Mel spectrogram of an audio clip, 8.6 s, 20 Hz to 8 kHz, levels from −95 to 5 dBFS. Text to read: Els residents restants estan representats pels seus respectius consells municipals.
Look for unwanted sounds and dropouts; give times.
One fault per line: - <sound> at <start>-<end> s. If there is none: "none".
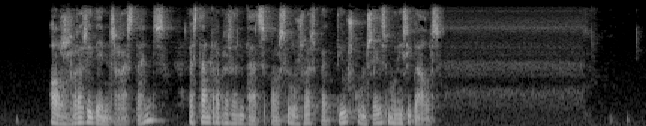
none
